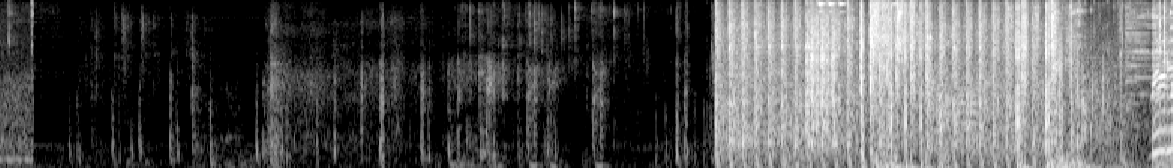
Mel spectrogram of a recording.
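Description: Nail gun in the Call of Duty Warzone video game, heard as scattered quiet taps and footsteps that give way to a sudden loud, dense burst of rapid game gunfire.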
